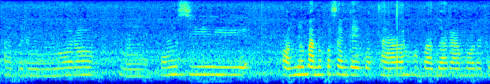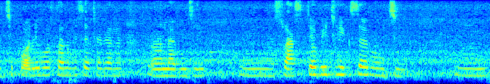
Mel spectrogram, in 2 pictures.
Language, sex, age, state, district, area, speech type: Odia, female, 30-45, Odisha, Sundergarh, urban, spontaneous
